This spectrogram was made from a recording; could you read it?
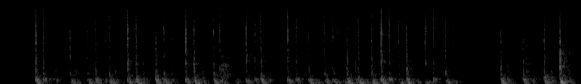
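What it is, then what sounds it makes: Laptop keyboard with plastic keys. Fingertips type fast and densely on the black plastic keys of a grey laptop, producing a steady stream of short, clicky taps with a low, thumpy body and bright edges. The keystrokes run in quick bursts, pause briefly near the end, then resume.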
